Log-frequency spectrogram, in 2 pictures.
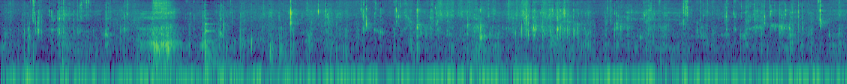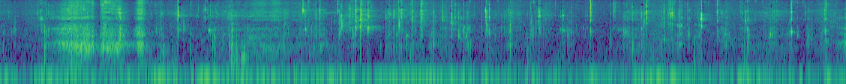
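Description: Close-miked eating of braised beef bone marrow: wet chewing and sucking at the marrow, with many small sharp clicks and smacks throughout.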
